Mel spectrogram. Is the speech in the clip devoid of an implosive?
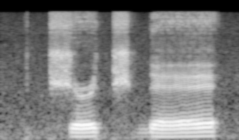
no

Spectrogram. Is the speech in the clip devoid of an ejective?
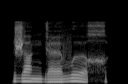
yes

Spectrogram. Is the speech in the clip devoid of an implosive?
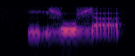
yes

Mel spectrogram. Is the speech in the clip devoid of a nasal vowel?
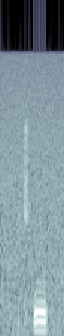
yes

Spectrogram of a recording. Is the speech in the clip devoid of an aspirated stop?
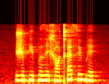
yes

